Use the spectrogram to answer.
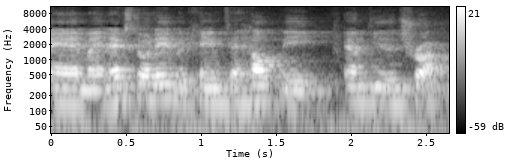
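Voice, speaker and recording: Delivered fairly quickly with a New York accent, the speech carries audible room echo and noticeable background noise. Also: man. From New York, Long Island. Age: 50s. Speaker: career coach presenter. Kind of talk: workshop presentation. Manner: animated.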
